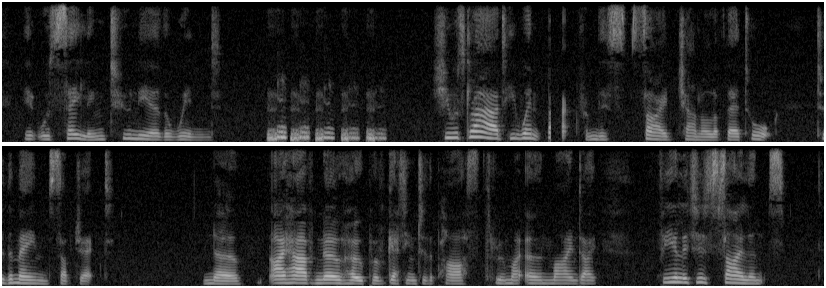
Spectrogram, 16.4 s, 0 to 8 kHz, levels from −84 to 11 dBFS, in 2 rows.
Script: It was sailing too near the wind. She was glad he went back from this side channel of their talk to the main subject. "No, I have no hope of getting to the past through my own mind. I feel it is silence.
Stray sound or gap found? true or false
true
